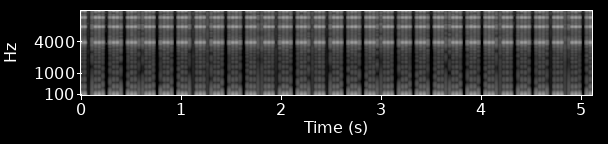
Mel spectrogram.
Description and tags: YP Plague Drone Loop 12
Low-pitched, rapidly pulsing tone, reminiscent of an idling motor.
hum, sound-design, effect, ambient, idling, industrial, electrical, sfx, noise, 1010, electric, motor, soundeffect, yersinia, droning, strange, plague, machine, pestis, blackdeath, lo-fi, uneasy, drone, sci-fi, digital, black-death, fx, dark, background, loop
